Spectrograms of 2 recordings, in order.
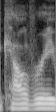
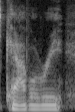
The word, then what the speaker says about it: cavalry: But yeah, people always say Calvary when what they should be saying is cavalry.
